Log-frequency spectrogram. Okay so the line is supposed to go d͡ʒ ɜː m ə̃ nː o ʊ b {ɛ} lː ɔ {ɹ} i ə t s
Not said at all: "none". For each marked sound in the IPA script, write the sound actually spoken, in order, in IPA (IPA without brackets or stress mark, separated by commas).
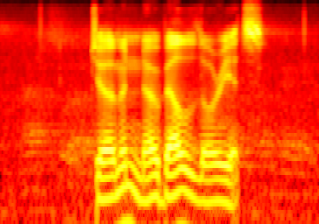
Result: ɛ, ɹ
